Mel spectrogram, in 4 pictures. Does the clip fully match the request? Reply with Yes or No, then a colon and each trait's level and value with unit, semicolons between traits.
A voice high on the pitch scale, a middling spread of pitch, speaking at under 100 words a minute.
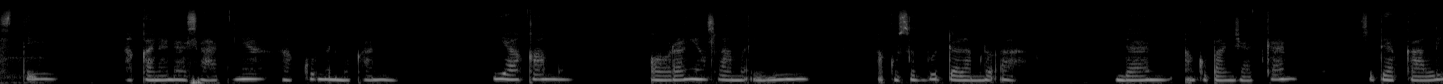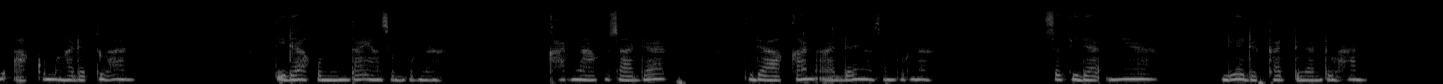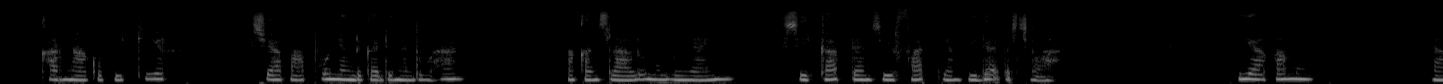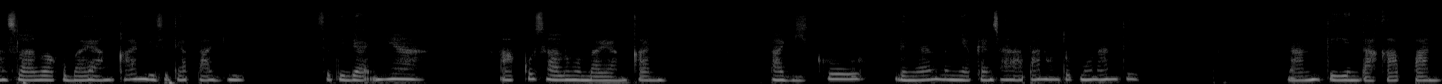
No: high, 210 Hz; narrow, 2.2 semitones; slow, 85 wpm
